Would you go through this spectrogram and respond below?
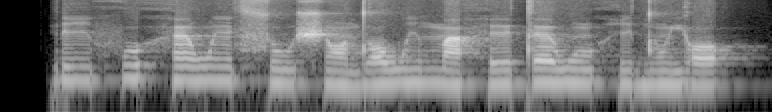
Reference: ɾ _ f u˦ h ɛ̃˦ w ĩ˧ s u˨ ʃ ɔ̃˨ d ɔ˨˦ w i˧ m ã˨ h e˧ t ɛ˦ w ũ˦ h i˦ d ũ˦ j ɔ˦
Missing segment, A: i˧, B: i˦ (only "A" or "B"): A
